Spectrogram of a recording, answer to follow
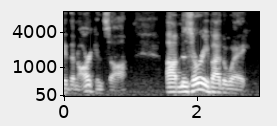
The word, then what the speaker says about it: Arkansas: Number one was Arkansas. Ar Kansas, I guess. I don't know how else you could say it. Aransas. Arkansas. I mean, really, Arkansas. Number one, the most difficult.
